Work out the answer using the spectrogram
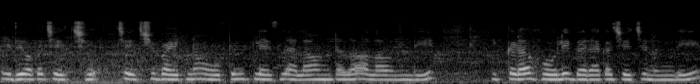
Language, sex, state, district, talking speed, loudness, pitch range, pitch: Telugu, female, Andhra Pradesh, Visakhapatnam, 135 wpm, -26 LUFS, 225-245 Hz, 235 Hz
